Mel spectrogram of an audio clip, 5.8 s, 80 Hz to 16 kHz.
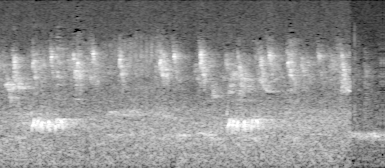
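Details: Streak-eared bulbul at Ubon Ratchathani, Thailand, on 22 July 2022, a very common resident; rapid series of bright, clipped high notes alongside two lower buzzy trills, the chattering ending abruptly near the close.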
